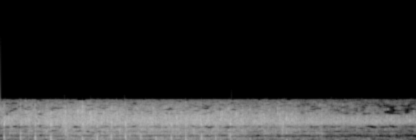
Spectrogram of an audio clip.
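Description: Audience applauding, a dense patter of many hands clapping that swells at once and then slowly dies away.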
